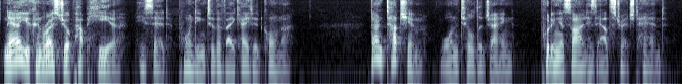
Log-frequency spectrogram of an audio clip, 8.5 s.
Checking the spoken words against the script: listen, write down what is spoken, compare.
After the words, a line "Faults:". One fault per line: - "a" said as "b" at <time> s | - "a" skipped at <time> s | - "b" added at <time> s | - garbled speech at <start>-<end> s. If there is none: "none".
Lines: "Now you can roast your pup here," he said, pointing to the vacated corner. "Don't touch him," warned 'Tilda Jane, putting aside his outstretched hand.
"Now you can roast your pup here," he said, pointing to the vacated corner. "Don't touch him," warned 'Tilda Jane, putting aside his outstretched hand.
Faults:
none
